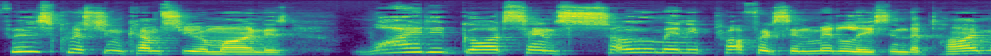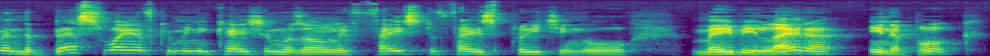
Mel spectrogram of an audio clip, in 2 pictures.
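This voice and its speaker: Sarcastic man with lively, bright voice. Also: high-pitched, a little fast. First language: Urdu. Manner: sarcastic, rhetorical questioning. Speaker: YouTube commentator. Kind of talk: scripted argumentative monologue.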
